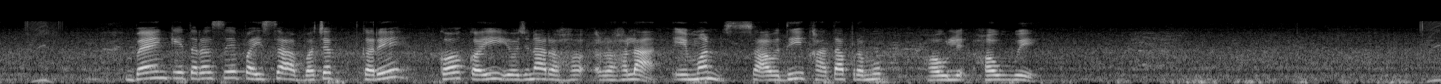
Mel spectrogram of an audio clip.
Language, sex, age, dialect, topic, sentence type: Bhojpuri, female, 25-30, Western, banking, statement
